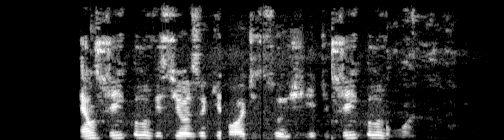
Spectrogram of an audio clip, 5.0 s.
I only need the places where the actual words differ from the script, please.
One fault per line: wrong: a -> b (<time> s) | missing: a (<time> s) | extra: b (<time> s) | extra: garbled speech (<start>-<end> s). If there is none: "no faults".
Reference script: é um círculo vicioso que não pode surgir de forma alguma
missing: não (2.2 s)
wrong: forma -> círculo (3.3 s)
